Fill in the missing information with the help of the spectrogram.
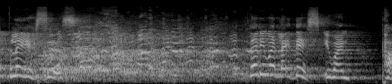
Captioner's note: audience laughing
